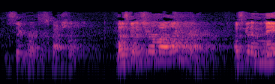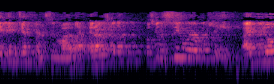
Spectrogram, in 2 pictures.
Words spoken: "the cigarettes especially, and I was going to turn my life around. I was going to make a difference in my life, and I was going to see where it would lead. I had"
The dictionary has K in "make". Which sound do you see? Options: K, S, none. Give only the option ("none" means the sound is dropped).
K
